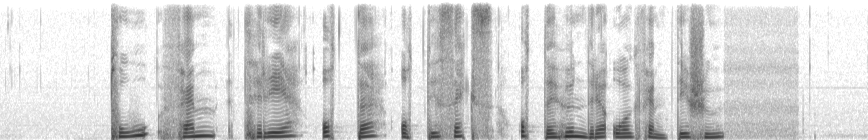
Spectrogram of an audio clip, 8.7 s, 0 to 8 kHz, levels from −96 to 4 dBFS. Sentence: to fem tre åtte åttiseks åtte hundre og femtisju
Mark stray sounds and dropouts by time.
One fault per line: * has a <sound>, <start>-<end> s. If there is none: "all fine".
all fine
